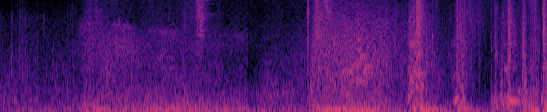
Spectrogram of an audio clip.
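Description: Ice cracks and breaks apart.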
